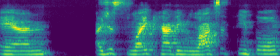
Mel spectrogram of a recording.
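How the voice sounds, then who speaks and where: A woman speaks at a fairly slow pace. Hers is a normal speaking voice. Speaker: pattern maker and fashion professor. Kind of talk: interview answer.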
